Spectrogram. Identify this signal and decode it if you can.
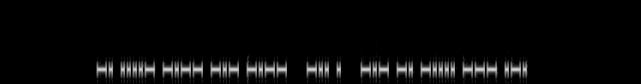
Morse code, heard as a keyed tone, about 40 wpm, 700 Hz. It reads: N4YKY DE KN6OR
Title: USA Callsign DE Callsign 40wpm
